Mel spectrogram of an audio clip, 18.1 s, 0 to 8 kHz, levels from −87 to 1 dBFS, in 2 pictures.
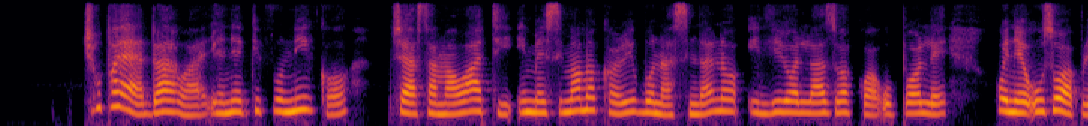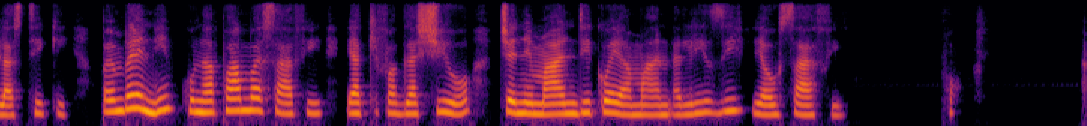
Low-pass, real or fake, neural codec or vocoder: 7.2 kHz; fake; codec, 16 kHz in and 24 kHz out, 0.6 kbps, FocalCodec, streaming, 4096 codes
